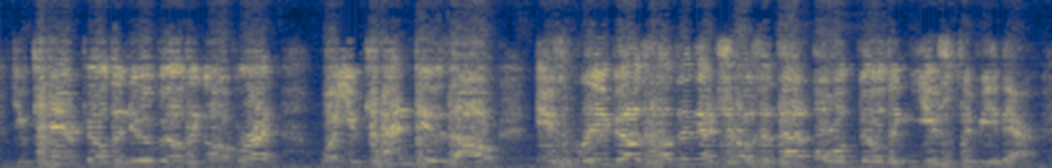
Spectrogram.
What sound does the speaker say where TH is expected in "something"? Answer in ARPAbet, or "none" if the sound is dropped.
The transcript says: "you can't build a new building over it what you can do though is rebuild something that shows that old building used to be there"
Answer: TH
